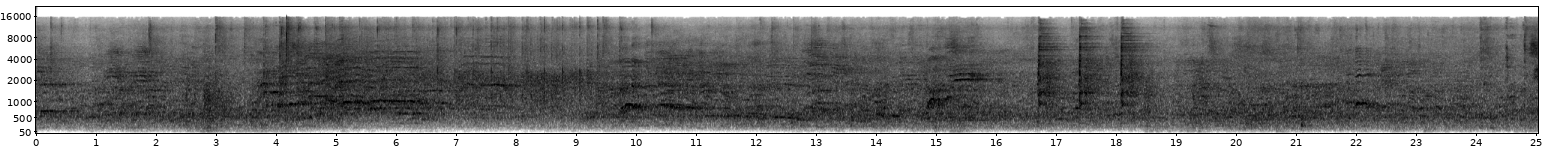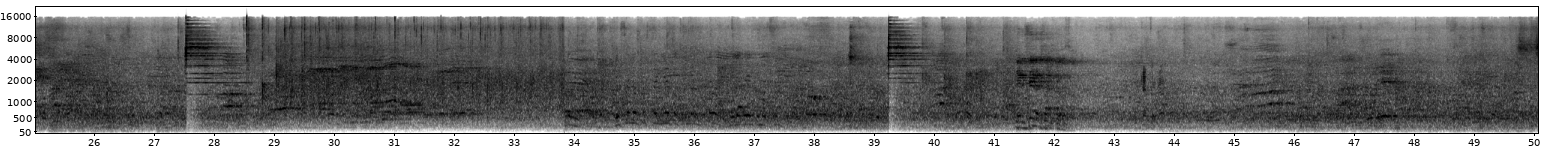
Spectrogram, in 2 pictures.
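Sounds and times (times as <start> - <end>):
boxing hall background noise: 0.0 - 50.0
crowd chatter: 0.0 - 50.0
boxing bell ringing: 27.5 - 28.4, 39.2 - 40.0.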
